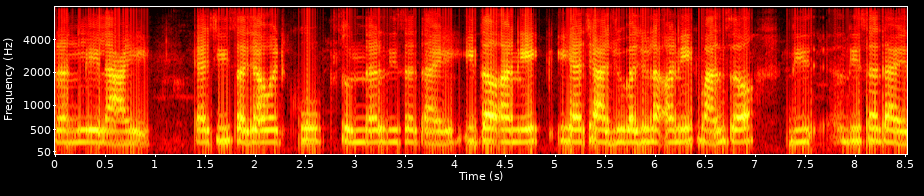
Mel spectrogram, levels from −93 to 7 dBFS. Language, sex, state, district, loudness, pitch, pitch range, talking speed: Marathi, female, Maharashtra, Gondia, -17 LUFS, 250 Hz, 245-265 Hz, 125 wpm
